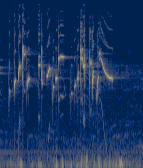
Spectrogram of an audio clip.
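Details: European goldfinch from Palestine, song recorded to teach young goldfinches to sing; a continuous fast run of bright, liquid twitters and tinkling notes, sweeping up and down, ending in a drawn-out descending whistle.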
